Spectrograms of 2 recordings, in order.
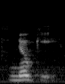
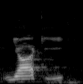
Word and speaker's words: gnocchi: Jimmy, you Wait, ordered what the is gnocchi? that, Jimmy? How do you pronounce that? Gnocchi.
